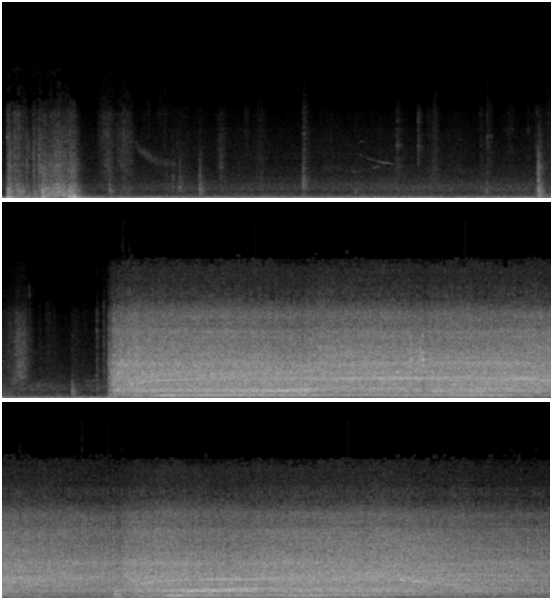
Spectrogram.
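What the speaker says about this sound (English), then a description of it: "So I'm gonna use the jigsaw to round them so it's more like a daisy kinda." A jigsaw rounds off wooden fence pieces, starting after a few seconds of quiet shop background and then running loud and steady, its whine dipping briefly midway through the cut.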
